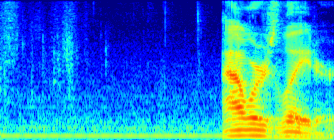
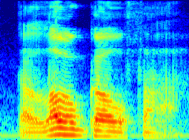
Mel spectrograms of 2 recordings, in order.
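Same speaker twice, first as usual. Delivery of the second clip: ordinary talk, nothing marked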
